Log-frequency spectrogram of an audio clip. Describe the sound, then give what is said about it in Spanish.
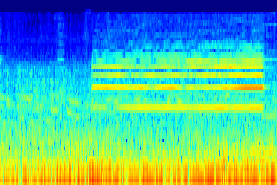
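A car horn blares in one long, steady honk lasting about three and a half seconds, loud, over a constant low rumble of chaotic street traffic in Erbil. “Charlamos en su automóvil mientras me hace visitar una ciudad con un tráfico caótico.”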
